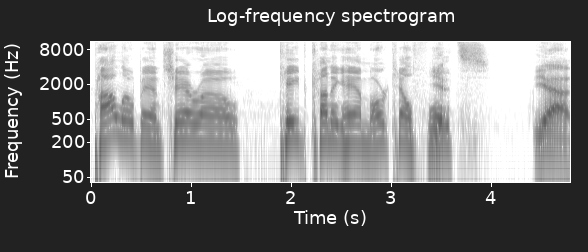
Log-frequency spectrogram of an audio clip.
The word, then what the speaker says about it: Banchero: 22 was Paolo Banchero. Banchero, actually, I think is how you say that.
